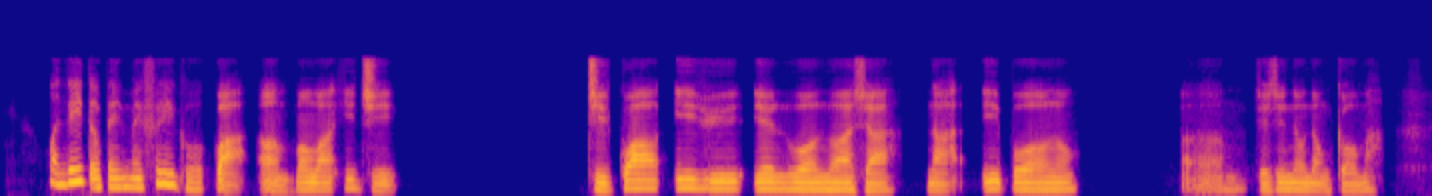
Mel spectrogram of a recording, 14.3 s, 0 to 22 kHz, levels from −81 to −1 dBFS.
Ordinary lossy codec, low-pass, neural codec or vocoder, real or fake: none; 7.2 kHz; codec, 16 kHz in and 24 kHz out, 0.4 kbps, LongCat-Audio-Codec, two codebook decoder; fake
